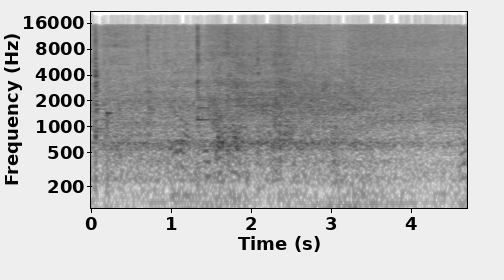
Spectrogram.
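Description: Jackfruit curry with chopped tomato and spices sizzles and fries steadily in a pan, a continuous close hiss with occasional stirring scrapes.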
